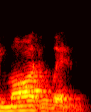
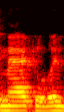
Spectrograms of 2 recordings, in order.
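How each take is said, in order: First: The name is said the local English way. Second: The name is said the way outsiders say it. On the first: The speaker is from the area. The speaker calls it right. "they say Magdalene" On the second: The speaker is not from the area. The speaker calls it wrong. "they don't say Magdalene"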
